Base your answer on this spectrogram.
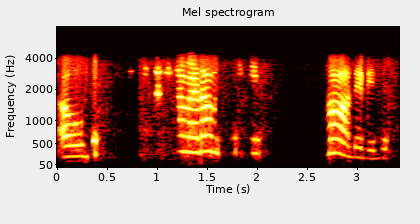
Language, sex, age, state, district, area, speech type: Odia, female, 45-60, Odisha, Sundergarh, rural, conversation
